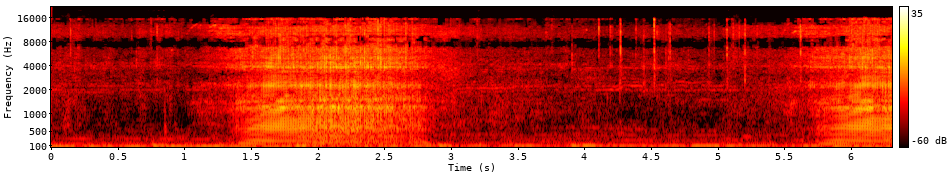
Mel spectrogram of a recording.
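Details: Man snoring: loud rattling snore with a long noisy breath, over a steady low room hum.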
